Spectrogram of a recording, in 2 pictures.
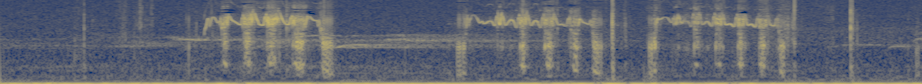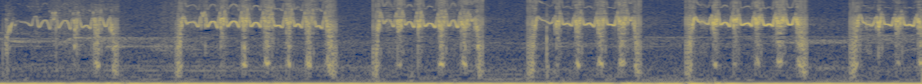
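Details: Black stork giving repeated high, buzzy pulsed bursts in short series, some longer and closely spaced, with a faint drawn-out whistle behind and quiet low noise throughout.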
